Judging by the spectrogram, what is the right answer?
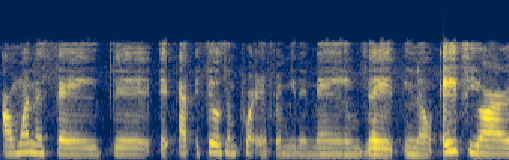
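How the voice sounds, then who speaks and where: Noticeable background noise sits behind a woman speaking with a New York accent. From New York City. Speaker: therapist and spiritual practitioner. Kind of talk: podcast interview.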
